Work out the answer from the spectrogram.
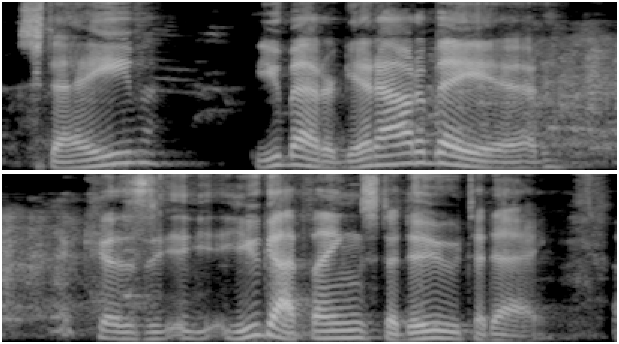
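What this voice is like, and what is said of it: Female Southern accent. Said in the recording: “it sounded just like my mother ... this female Southern accent”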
